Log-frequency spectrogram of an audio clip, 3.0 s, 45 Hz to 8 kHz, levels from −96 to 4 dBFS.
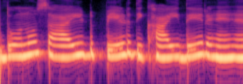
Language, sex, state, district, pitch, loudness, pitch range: Hindi, female, Jharkhand, Deoghar, 250 Hz, -11 LUFS, 235-275 Hz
